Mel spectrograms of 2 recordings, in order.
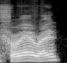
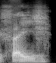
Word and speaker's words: Feige: Marvel Studios boss Kevin Ferrero. Sorry, Feige. He still said his second name wrong.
